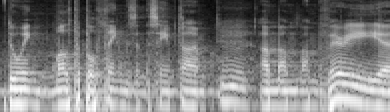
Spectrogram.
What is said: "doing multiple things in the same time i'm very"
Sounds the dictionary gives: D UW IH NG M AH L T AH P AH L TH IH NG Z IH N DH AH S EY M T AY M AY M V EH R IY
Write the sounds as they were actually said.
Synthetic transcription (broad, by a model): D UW IH NG M AH L T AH P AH L TH IH NG Z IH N DH AH S EY M T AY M AY M V EH R IY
